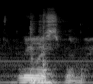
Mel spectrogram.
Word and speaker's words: Louisville: Louisville, yes. Okay, got it. Spelt like it. No, sounds like it's spelt.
